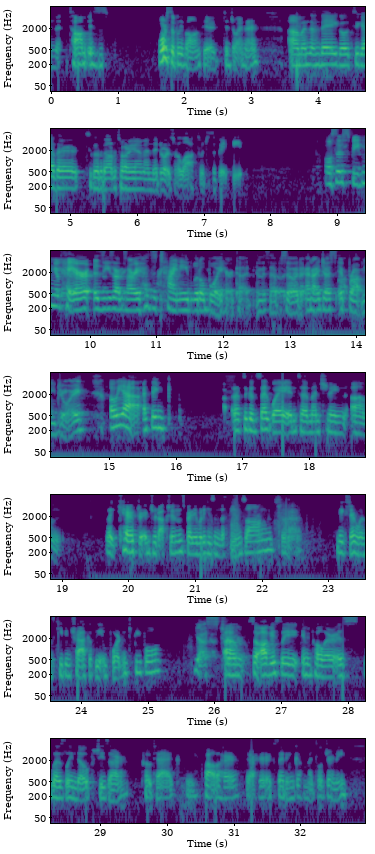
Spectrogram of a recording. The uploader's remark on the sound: apologize for the horrendous audio quality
